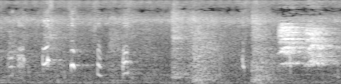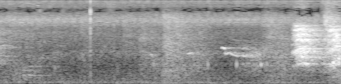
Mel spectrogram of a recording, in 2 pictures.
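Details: Energetic young male Alaskan Malamute puppy giving short, high whimpers and yips in quick uneven bursts, with a few louder whiny cries, shuffling noises and a faint steady hiss in the background.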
